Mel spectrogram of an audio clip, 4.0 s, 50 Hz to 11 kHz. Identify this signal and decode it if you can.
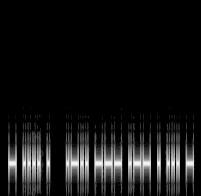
Morse code, heard as a keyed tone, about 25 wpm, 600 Hz. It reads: THE LOWEST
